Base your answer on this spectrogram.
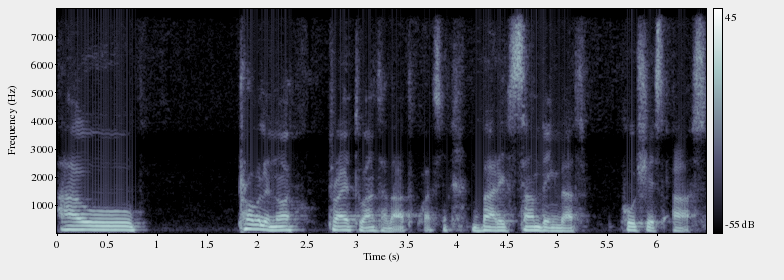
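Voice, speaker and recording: Somewhat breathy and dark, mellow in tone, a man at medium pitch speaks at a fairly slow pace with fairly even intonation and long, frequent pauses. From Kenya. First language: a Kenyan language. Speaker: theology scholar. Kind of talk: interview conversation. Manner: halting, with frequent repetitions.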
